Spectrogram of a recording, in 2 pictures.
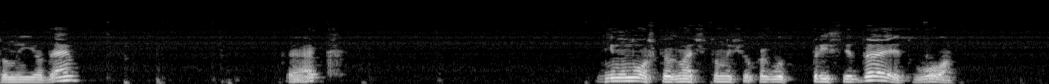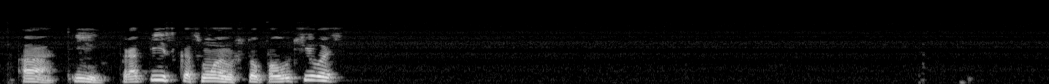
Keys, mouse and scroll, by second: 0.2-1.3 middle drag, 1.7-2.3 shift+middle drag, 2.5-2.9 middle drag, 3.9 middle click, 5.9 click, 7.3 click, 7.7-9.4 drag, 10.7 a, 11.3 i, 13.3-19.9 drag, 20.3-20.9 middle drag.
